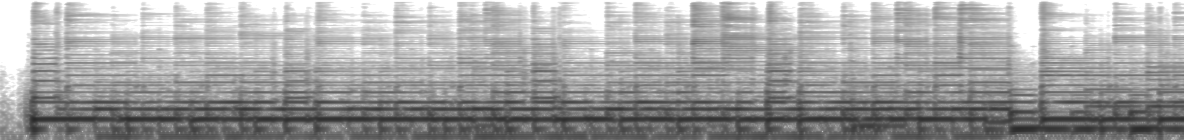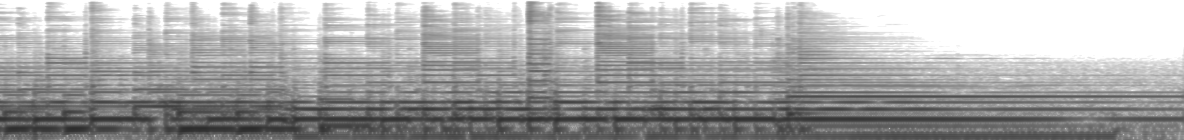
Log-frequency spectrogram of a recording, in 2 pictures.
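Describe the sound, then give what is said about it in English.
An acoustic guitar plays a Piedmont blues finger-picking roll, with a steady, rolling pattern of plucked notes over an alternating bass. It ends with the last notes ringing and fading out. “So, what is the finger-picking pattern? Well, the Peidmont roll sounds like this.”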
